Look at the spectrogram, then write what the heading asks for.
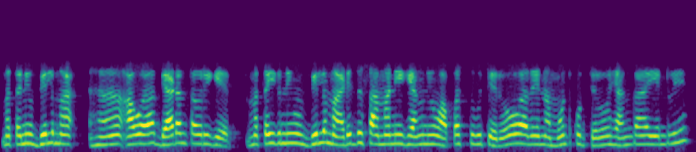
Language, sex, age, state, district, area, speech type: Kannada, female, 60+, Karnataka, Belgaum, rural, conversation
